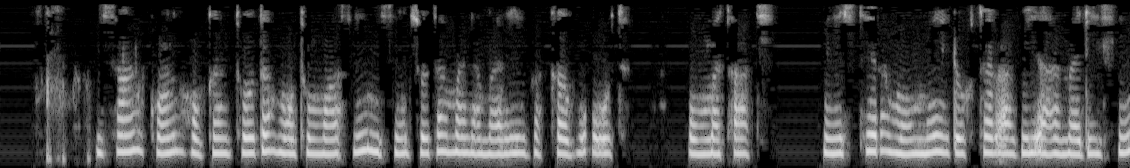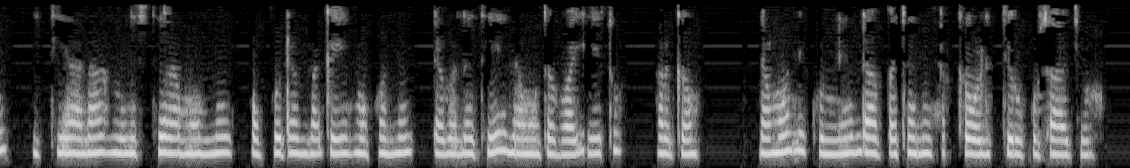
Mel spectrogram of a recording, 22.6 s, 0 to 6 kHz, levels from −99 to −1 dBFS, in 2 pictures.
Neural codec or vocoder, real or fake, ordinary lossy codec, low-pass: vocoder, 22.05 kHz, 80 mel bands, HiFi-GAN; fake; MP3, 24 kbps; 5.4 kHz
